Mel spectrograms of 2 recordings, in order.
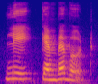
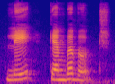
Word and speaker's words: Le Camembert: Second type is Le Camembert. Pronounce with me. Le Camembert.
